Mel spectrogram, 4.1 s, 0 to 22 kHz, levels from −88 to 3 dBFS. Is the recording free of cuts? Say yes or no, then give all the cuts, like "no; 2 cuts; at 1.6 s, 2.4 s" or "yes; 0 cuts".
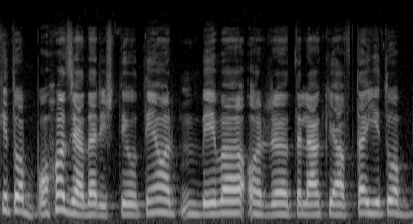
yes; 0 cuts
